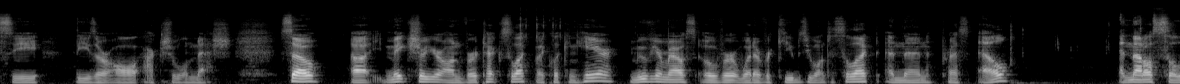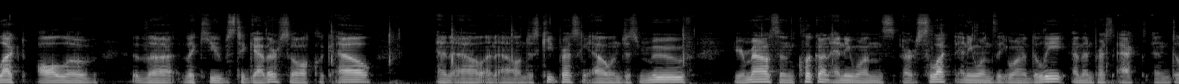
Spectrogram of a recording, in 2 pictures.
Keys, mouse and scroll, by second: 1.4 a, 5.0 click, 5.2 click, 9.9 l, 14.9-17.4 typing, 18.4 l, 19.2 l, 19.9 l, 20.9 l.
